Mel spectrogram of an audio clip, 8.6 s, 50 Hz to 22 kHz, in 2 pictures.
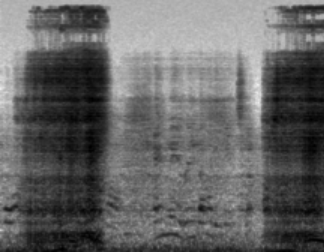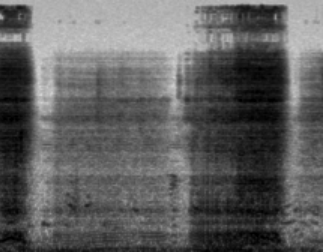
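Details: A person snoring in a shared cruise cabin: loud, rough snores on each breath in, about 18 a minute, with quieter breathing between.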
